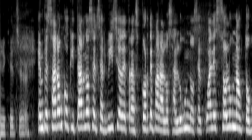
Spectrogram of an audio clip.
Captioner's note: speaking Spanish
